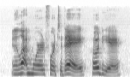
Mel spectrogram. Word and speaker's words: hodie: latin word for today hodier you should pronounce both the i and the e and the end sort of like ho d a hodier the i makes a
